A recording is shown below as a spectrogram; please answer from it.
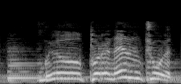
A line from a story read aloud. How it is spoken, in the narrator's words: their enemies bellowed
